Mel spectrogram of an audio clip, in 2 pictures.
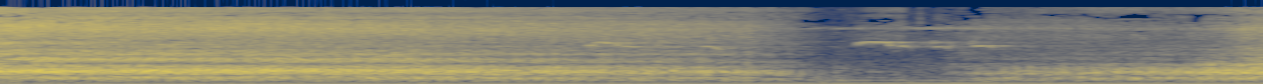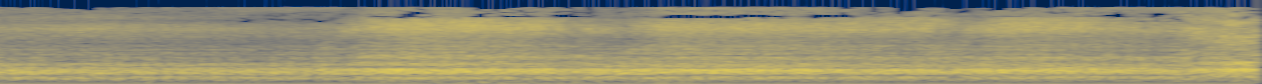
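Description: Snake hissing: a long, steady hiss that breaks off about three seconds in, then comes back and grows louder.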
